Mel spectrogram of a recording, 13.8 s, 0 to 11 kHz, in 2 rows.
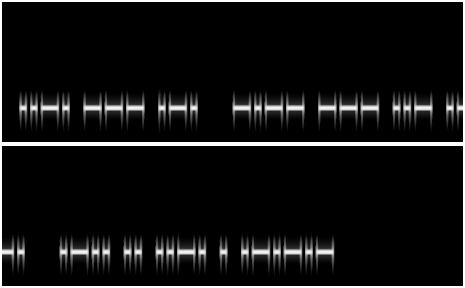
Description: Morse code, heard as a keyed tone, about 16 wpm, 700 Hz. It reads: FOR YOUR LIFE.
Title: Sentences from Top 1000 Words - Review Part 2 - 15wpm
